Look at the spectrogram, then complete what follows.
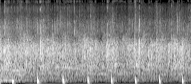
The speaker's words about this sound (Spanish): ¿Cuánto pueden tributar un fuerte aplauso de alabanza al Señor?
